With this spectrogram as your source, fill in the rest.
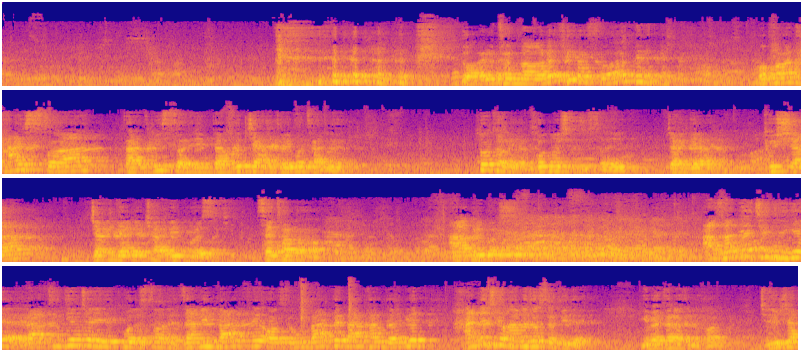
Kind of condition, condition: setting, busy venue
